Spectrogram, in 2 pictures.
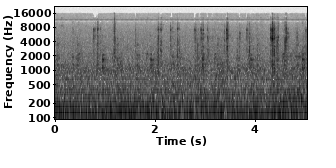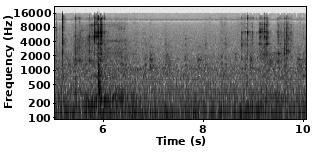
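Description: Faint, irregular clicks and taps of small plastic model parts and metal tweezers as a plastic gun barrel is worked onto its shaft in a model turret, with the loudest clicks about five to six seconds in. The barrel is a tight fit on the shaft.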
